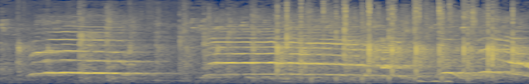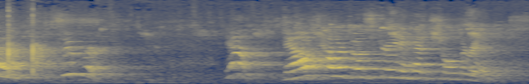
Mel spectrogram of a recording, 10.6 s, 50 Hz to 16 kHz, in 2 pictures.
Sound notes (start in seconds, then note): 2.9 applause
